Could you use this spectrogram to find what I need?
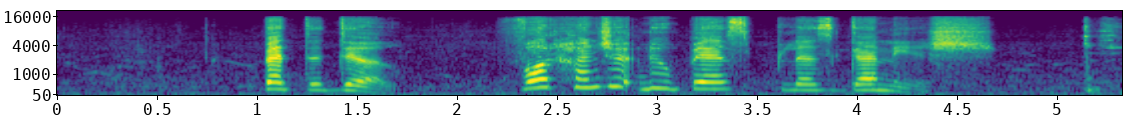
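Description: A young girl speaks cheerfully and close by.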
